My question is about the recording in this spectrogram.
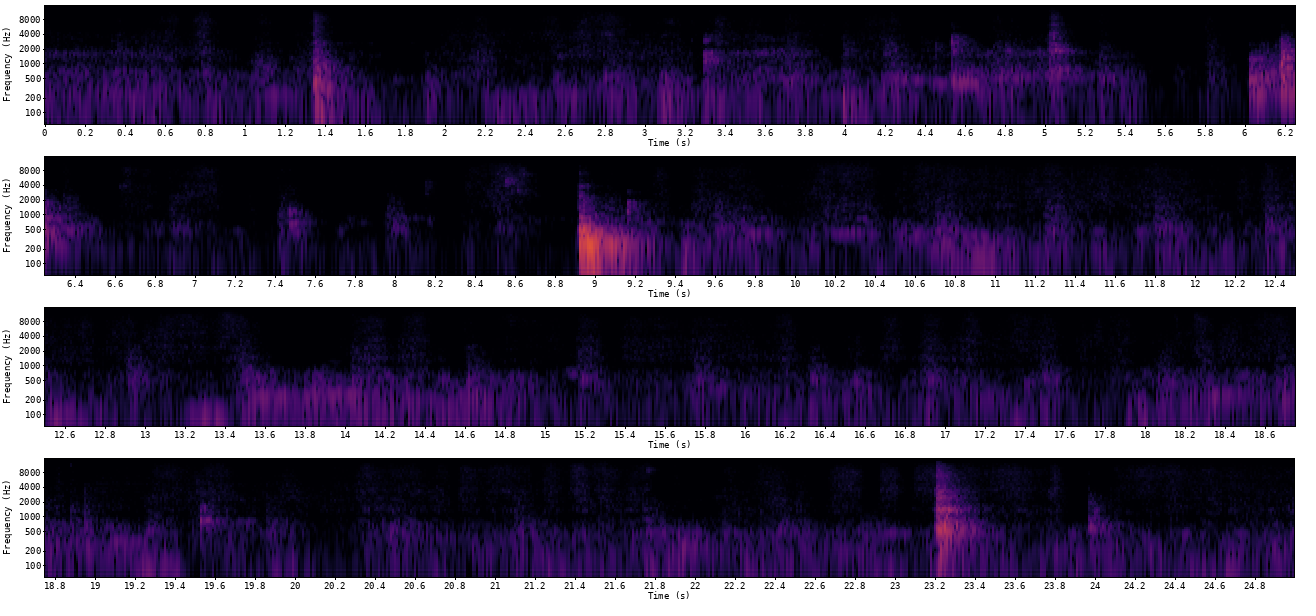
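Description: A makeup-remover wipe rubbing over a face, soft and quiet, with a few short knocks, the loudest about nine seconds in.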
